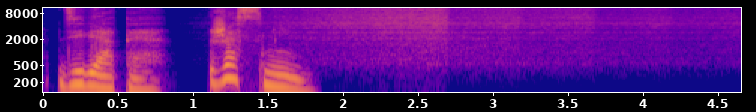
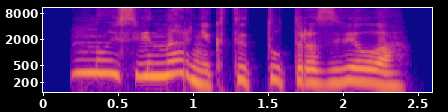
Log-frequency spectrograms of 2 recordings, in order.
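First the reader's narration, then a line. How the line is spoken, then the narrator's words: Scornful snort. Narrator (Russian): фыркнула, осмотрев беспорядок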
